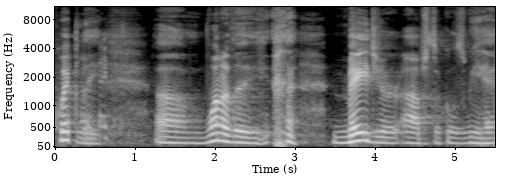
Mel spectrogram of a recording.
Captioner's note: laughter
